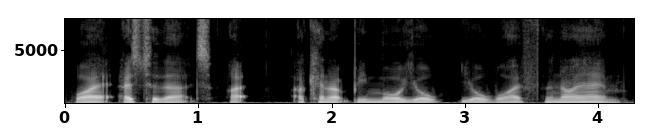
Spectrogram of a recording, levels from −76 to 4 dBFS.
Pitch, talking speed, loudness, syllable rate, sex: 120 Hz, 170 wpm, -19 LUFS, 4.6 syllables/s, male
